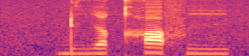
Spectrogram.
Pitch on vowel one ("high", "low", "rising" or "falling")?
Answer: low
